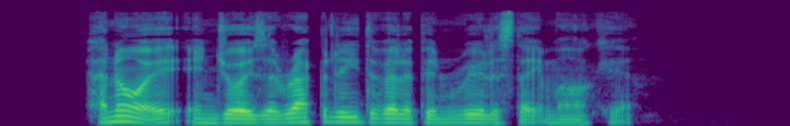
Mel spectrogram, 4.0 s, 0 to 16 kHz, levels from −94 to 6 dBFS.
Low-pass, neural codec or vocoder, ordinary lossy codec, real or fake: 10.8 kHz; none; none; real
